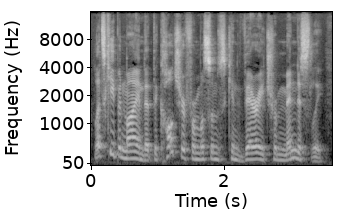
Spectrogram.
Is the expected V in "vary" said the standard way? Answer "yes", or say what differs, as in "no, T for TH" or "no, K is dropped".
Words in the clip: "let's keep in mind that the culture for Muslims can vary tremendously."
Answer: yes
